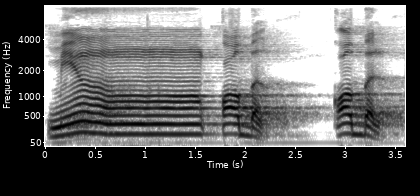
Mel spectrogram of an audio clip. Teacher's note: Nah, ba-nya itu tetap ada qalqalahnya dipantulkan.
